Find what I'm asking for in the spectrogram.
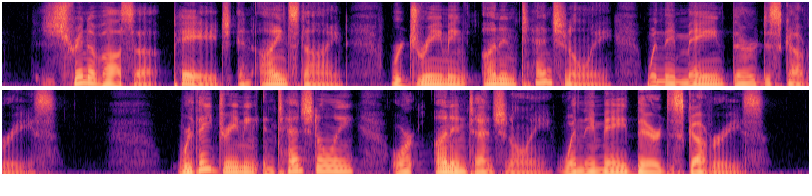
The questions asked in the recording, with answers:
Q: Were they dreaming intentionally or unintentionally when they made their discoveries?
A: They were dreaming unintentionally when they made their discoveries.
